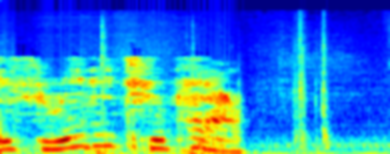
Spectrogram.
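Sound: inside a car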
